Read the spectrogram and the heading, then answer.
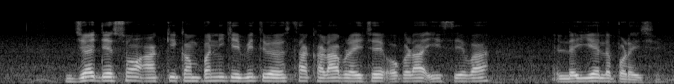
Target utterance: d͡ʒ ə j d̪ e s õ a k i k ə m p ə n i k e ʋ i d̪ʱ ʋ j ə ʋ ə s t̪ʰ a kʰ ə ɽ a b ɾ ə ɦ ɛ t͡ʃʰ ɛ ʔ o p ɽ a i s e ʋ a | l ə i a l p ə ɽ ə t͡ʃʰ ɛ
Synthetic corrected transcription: d͡ʒ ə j d̪ e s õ a k i k ə m p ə n i k e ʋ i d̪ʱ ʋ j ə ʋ ə s t̪ʰ a kʰ ə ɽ a b ɾ ə ɦ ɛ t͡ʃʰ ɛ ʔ o k ɽ a i s e ʋ a | l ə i e l p ə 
